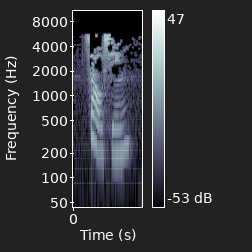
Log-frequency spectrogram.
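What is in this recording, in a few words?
"造型", Mandarin Chinese; hsk; chinese flashcards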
